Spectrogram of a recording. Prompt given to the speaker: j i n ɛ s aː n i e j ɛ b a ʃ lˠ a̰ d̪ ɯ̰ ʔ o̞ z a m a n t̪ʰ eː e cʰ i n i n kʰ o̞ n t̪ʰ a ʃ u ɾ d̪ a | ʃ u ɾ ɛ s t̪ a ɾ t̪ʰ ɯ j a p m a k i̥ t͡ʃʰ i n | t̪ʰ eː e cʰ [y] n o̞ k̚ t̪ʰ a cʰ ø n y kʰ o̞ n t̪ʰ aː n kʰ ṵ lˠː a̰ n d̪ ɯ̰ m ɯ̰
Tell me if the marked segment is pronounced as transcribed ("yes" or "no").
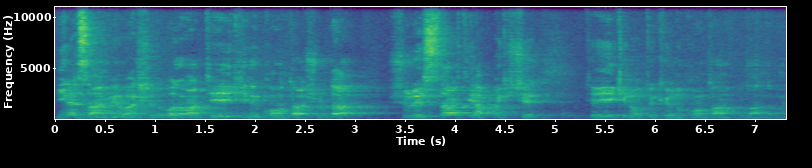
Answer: no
